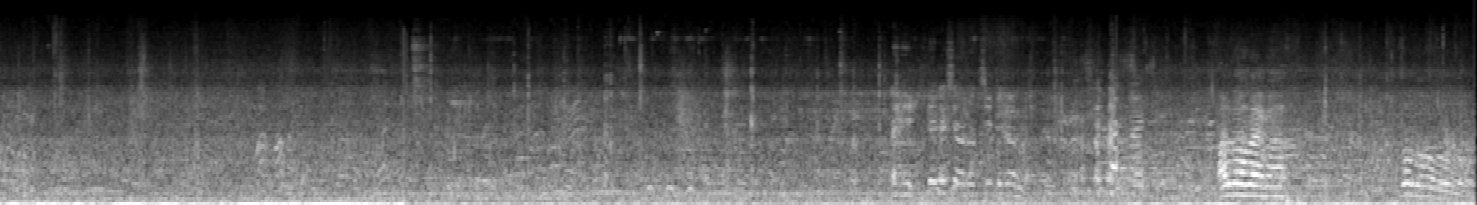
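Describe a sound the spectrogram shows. A crowd of people chats in the open air.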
